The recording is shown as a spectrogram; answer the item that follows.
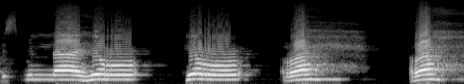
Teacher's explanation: ஹா சுக்குன் பெறும் பொழுது அந்த சத்தம் கடந்து போகிற அளவுக்கு நேரம் கொடுக்க வேண்டும். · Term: ஹர்ஃபுன் ரிஹ்வுன்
